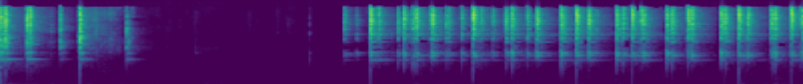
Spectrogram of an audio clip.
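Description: A green metal aerosol spray can with a white cap is tapped with long nails. A few quick taps are followed by about a second of silence, then a fast, steady run of taps. Each tap is a short, bright metallic tick with a faint ringing tone that dies away almost at once.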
